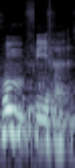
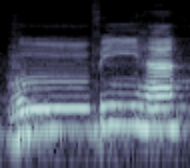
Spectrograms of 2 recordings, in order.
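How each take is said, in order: First: The m is closed clearly before the f. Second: The m is hidden with a long nasal hum. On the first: The speaker calls it right. "padahal yang benar adalah" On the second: The speaker calls it wrong. "dikiranya ini adalah ikhfa. Jadi dibacanya"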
